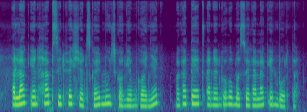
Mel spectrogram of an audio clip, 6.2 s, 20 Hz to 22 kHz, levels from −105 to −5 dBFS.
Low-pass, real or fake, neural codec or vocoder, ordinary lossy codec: none; real; none; none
